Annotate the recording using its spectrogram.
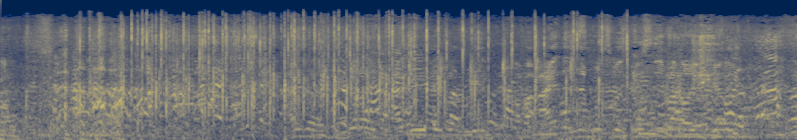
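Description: A crowd of men and women chatter and laugh.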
